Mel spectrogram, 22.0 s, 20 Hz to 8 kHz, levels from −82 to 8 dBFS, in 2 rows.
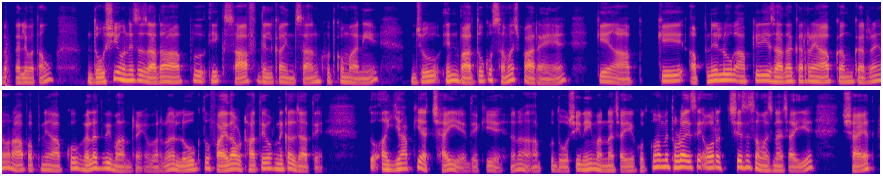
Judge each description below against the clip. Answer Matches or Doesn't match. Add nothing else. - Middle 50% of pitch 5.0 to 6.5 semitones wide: Matches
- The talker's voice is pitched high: Doesn't match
